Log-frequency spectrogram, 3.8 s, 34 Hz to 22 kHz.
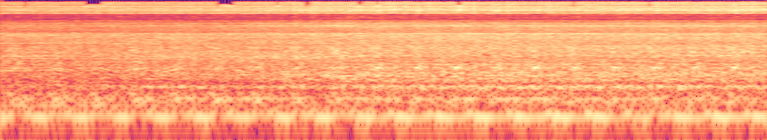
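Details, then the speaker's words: Rebuilt Ford 59A flathead V8, 239, in a roadster, fully warm, air filter off, idle just lowered: steady, even low idle with light carburettor hiss, no knocks or misses; healthy flathead. "you know with the air filter on you wouldn't hear that carb nice about to slow it down a little bit foreign there nice just a nice old flattened 239"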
